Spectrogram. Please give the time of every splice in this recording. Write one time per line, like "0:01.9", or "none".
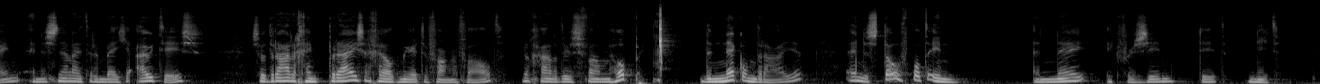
0:05.2
0:06.1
